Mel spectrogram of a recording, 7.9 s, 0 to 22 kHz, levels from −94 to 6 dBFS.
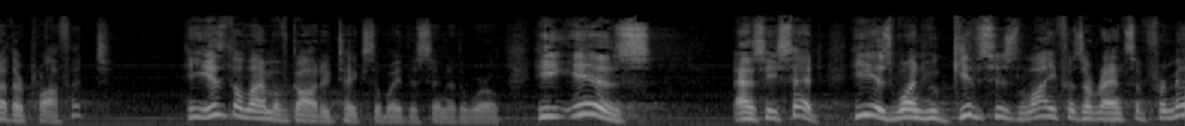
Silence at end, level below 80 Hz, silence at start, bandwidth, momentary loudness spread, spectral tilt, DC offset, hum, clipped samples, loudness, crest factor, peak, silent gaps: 0 s; -78 dBFS; 0 s; 13.5 kHz; 15 LU; -3 dB/octave; under 0.1%; none; under 0.1%; -42 LUFS; 22 dB; -22 dBFS; none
